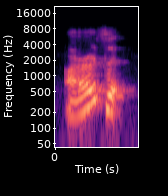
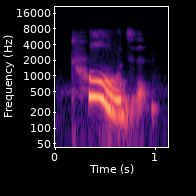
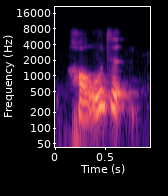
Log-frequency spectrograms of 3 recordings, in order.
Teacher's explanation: words all end with 子, which is pronounced as a neutral tone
